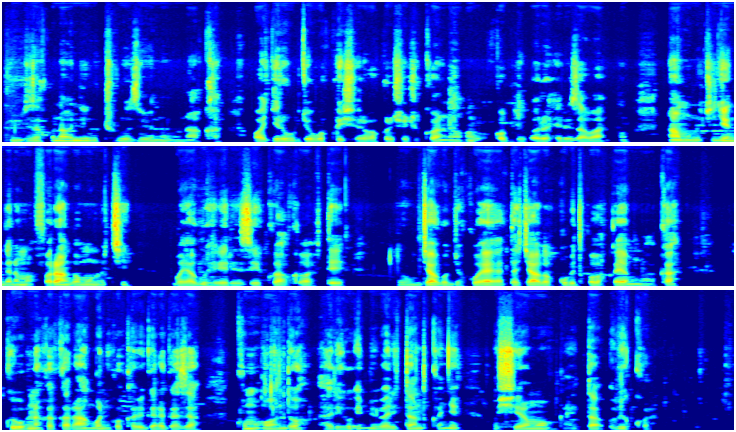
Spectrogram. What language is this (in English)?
Kinyarwanda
